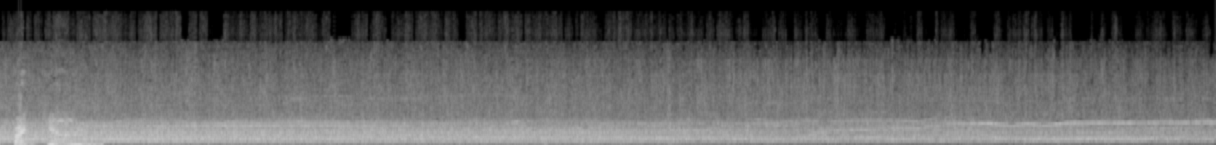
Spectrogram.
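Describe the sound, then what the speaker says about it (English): Steady applause and cheering from a radio show's live studio audience fills the room, dense and sustained throughout, with a brief voice at the very start. "thank you very much for that wonderful round of applause"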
